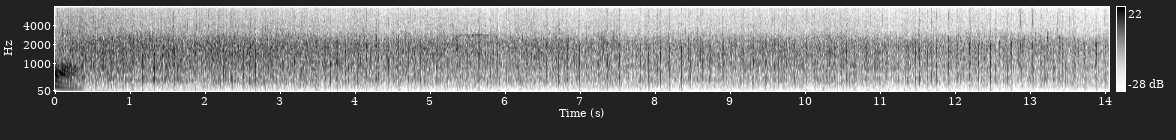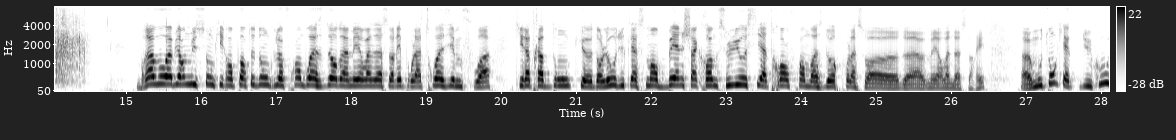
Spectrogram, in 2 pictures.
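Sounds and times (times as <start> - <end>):
crowd applause: 0.0 - 14.6
speech: 15.4 - 28.1.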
